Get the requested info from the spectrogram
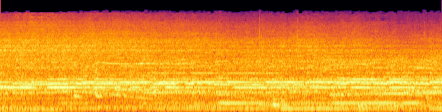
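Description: Rock band music: a song with guitar over held, sustained chords, with no singing in this stretch.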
